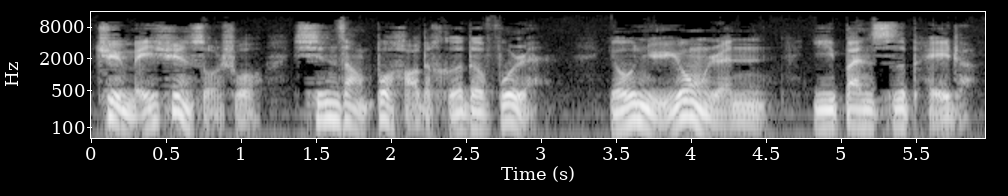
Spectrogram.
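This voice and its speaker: An actor playing a shrewd, secretive male detective in a radio drama, with a husky, unhurried, coaxing delivery. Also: lowish voice, very animated, exaggerated voice. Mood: calm, scheming. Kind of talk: Mandarin radio drama acting.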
